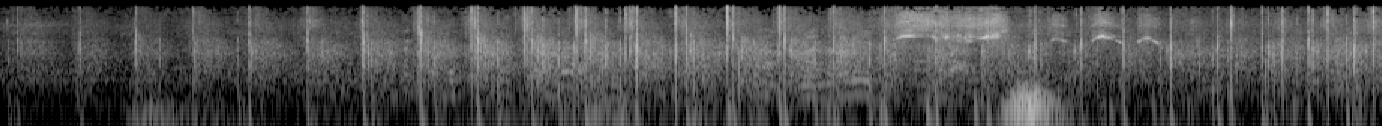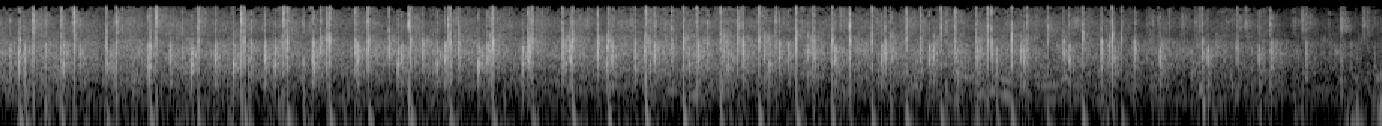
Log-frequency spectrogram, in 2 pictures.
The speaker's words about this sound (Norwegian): Спасибо, спасибо большое всем нашим странам. Поаплодируем. Tusen takk, kjære venner, for alle våre land. La oss klappe våre hender for alle disse store venner.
